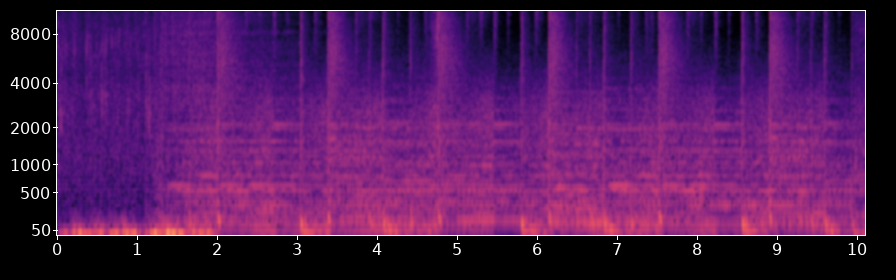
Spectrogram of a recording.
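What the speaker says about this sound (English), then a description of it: "it's still raining" Steady rain falls on a village in Kumamoto, Japan, a dense even patter of drops on surfaces that carries on throughout with no voices.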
